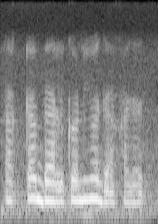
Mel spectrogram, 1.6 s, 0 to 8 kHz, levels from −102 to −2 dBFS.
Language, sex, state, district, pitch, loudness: Bengali, female, West Bengal, Alipurduar, 215 Hz, -13 LUFS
